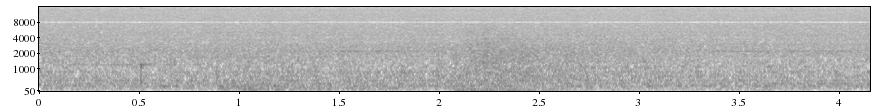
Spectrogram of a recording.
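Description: A warship's guns fire a distant shot.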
